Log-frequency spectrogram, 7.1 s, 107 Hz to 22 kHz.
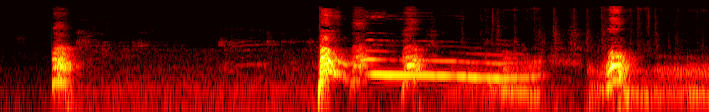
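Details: Elderly Miniature Dachshund Choco, aged 13 with a brain tumour, anxious and lonely since her eyes and ears worsened, gives a single bark, a pause, then a sustained slowly falling howl between yelps, ending in a softer drawn-out note.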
